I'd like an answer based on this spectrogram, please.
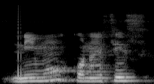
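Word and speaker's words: pneumoconiosis: आठ प्रकार में पहला पहला डिजीज होता है नीमोकोनेसिस इनका टाइप कितना है? ए टाइप है। पहला टाइप है नीमोकोनोसिस। पी इसका साइलेंट रहता है निमो निमोकोनोसिस।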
